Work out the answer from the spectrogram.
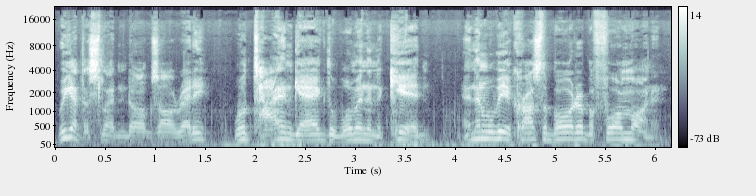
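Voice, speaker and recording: Sharp-voiced scheming frontier outlaw played by a man. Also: medium pitch, brisk, slightly rough. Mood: plotting. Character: scheming male Gold Rush outlaw, ringleader, sly. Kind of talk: comedy audio drama acting.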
